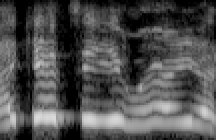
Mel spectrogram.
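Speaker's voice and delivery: very high, loud shouted calling out. Retelling a funny wrestling segment, imitating someone yelling. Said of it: "he's just yelling".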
